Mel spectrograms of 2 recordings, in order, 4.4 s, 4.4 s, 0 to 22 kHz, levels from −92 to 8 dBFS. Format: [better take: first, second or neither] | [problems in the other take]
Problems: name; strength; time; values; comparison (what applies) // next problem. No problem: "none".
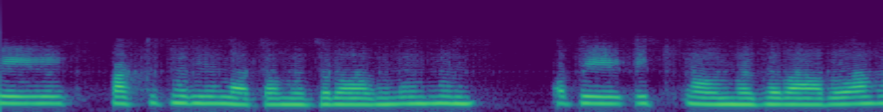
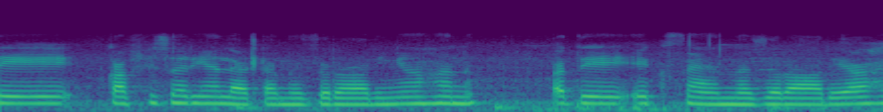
second | noise reduction (neural mask model DeepFilterNet 3)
